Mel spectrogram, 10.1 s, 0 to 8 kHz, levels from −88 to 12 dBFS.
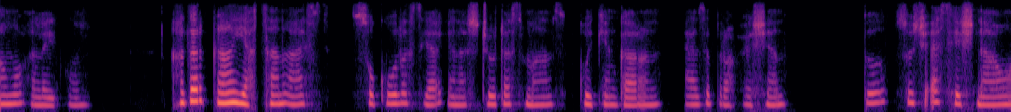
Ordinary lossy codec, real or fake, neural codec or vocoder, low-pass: Opus, 16 kbps; fake; codec, 16 kHz, 2 kbps, FunCodec, trained on Chinese and English, 25 frames a second; 7.2 kHz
